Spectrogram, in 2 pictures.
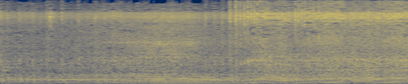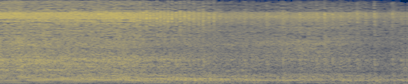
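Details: Honda Beat fuel-injected scooter that had died on the road and wouldn't start, after a fuel pump fix: a steady, even idle with a quick regular beat, no stumbling or hunting. Normal idle after repair.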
